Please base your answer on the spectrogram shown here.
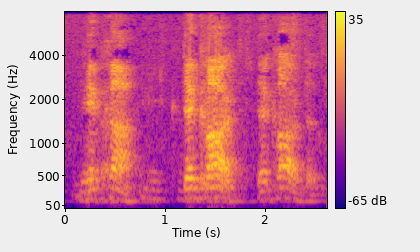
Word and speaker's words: Descartes: How do you pronounce? Descartes.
